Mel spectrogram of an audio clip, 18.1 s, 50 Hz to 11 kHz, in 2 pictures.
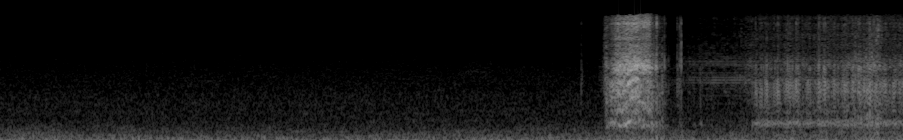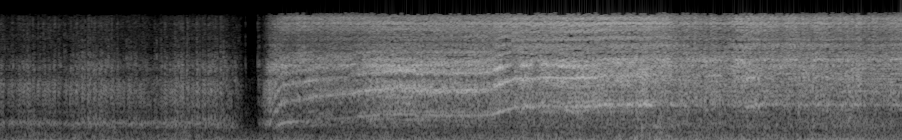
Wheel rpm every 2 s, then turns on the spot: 0, 0, 10, 30, 20, 30, 150, 220, 230.
6-10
